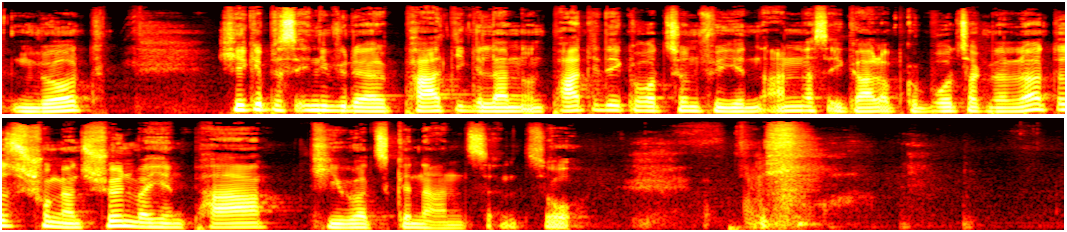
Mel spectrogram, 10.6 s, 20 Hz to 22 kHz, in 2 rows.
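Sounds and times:
speech: 0.0 - 9.5
faint breaths: 0.6 - 1.1
person sneezing: 8.9 - 9.7.

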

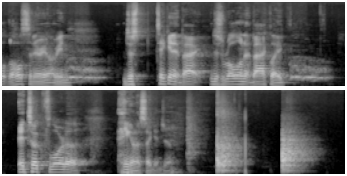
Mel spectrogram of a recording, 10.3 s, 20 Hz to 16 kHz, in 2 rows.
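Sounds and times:
speech: 0.0 - 4.4, 5.4 - 8.1
dog barking outside: 1.0 - 1.6, 4.3 - 5.0.

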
